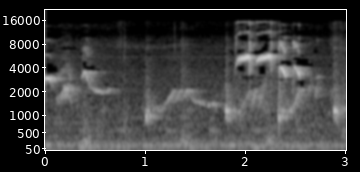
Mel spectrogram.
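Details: Sooty-headed bulbul, called a lively fighter, singing mellow gliding whistles that rise and fall. A brighter, higher chattering flourish follows near the end over a low background hum.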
